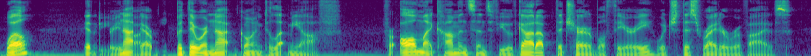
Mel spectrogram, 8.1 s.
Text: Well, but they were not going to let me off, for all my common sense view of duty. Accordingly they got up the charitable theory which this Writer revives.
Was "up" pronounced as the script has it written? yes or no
yes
